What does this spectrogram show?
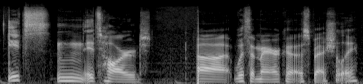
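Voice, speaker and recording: A man's voice: mid-range voice, normal speed, pushed and bright, no room sound, faint music behind. A man co-hosting a casual podcast, talking bluntly and sarcastically and swearing freely. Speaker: podcast co-host.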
